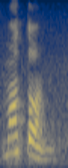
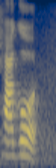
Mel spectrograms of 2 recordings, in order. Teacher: মধ্য অ এর আগে যদি অ এবং আ থাকে তাহলে সেই ক্ষেত্রে সেই অ এর উচ্চারণ ওকারের মতো হয়।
